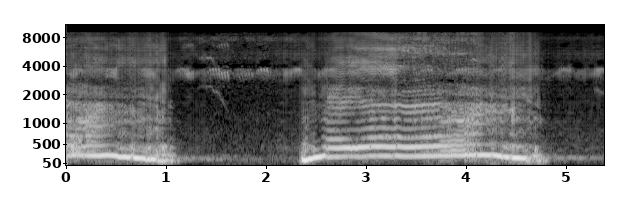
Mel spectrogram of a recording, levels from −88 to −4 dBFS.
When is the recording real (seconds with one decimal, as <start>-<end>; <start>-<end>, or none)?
1.4-2.1; 3.3-4.1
